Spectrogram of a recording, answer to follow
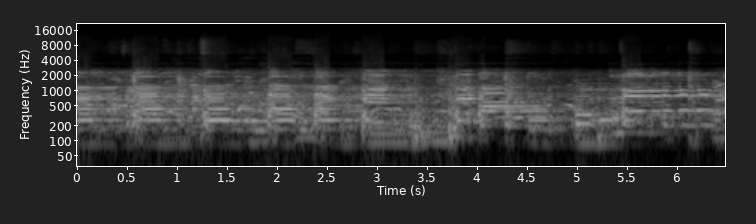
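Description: Live blues band: a Stratocaster-style electric guitar playing blues lines over bass and drums, with regular drum and cymbal hits.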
